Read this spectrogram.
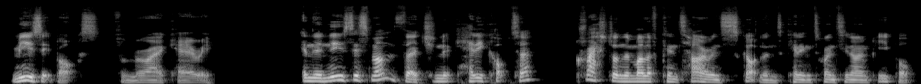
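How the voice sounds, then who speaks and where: A man with a British accent reading scripted narration in the measured manner of a true crime narrator, as a podcast host. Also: mid-range voice, a bit bright.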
